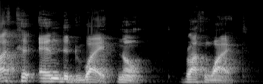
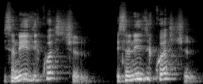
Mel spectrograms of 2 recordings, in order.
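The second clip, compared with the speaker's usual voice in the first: much higher, "an" reduced; high demo line; 13 semitones higher, much slower than usual. Shown as a demonstration. Teacher repeating the example line. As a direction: lift it up and glide through "an". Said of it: "We don't say".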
